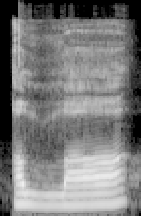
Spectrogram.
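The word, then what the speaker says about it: الله: আল্লাহ আল্লাহ এই আল্লাহ শব্দটিকে মুখ ভর্তি করে উচ্চারণ করবেন। এটা পুর করবেন। আল্লাহ শব্দ যখন জবর ওয়ালা পেশওয়ালা হফ হরফ দিয়ে বলব তখন অলওয়েজ এটা পুর হবে। মুখবর্তী করে উচ্চারণ এভাবে করবেন।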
